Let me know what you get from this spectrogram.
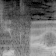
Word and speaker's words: Ukiah: I've been informed it's pronounced Ukiah.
